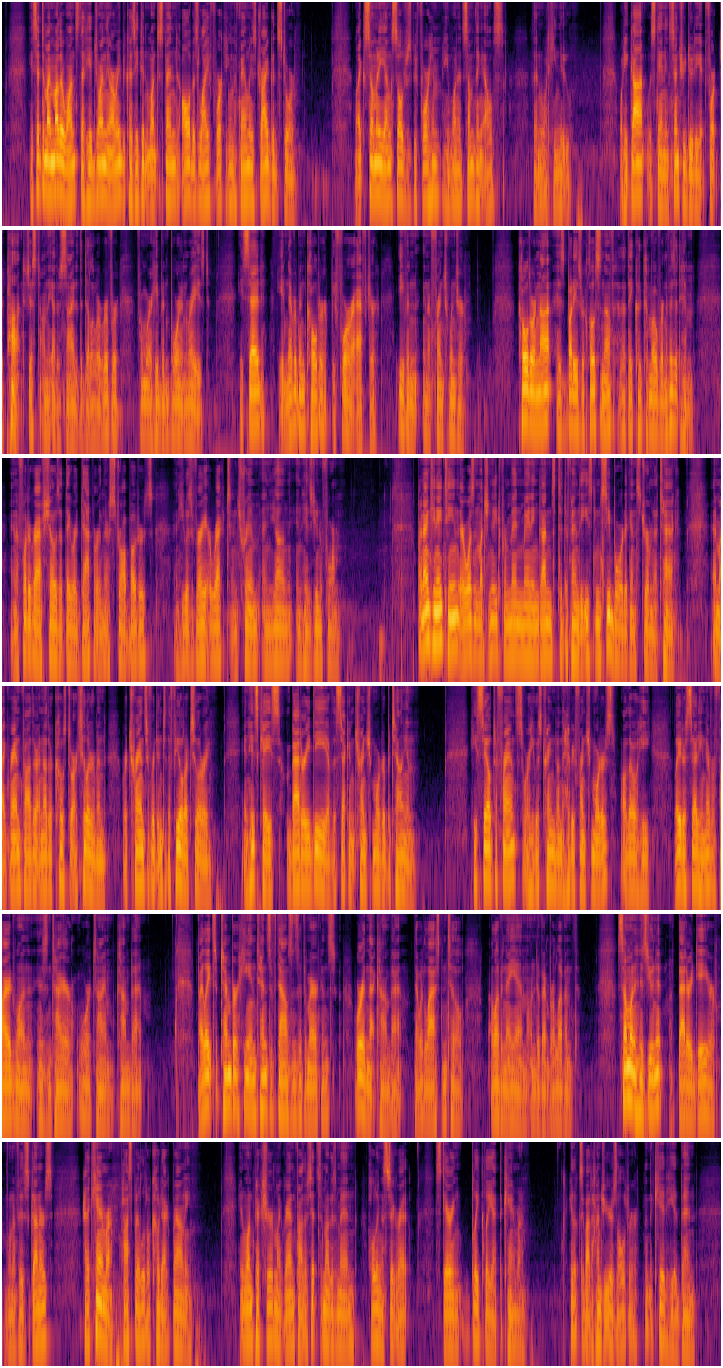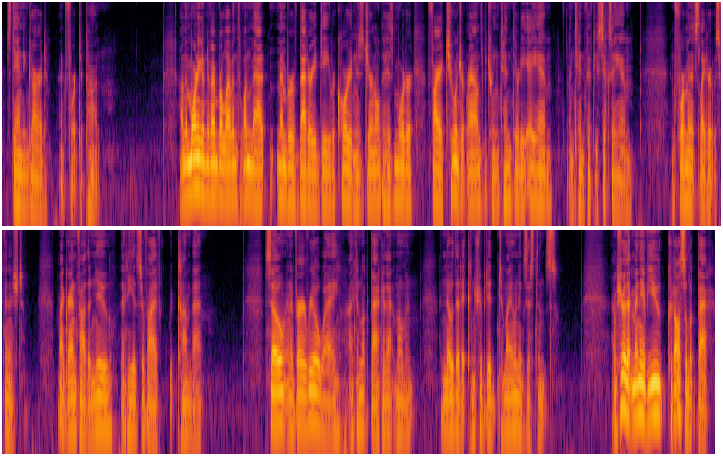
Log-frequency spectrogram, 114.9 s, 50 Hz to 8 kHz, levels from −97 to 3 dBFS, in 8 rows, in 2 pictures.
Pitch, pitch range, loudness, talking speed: 90 Hz, 85-100 Hz, -24 LUFS, 185 wpm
